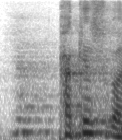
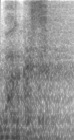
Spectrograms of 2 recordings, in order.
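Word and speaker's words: Bacchus: 그 이름이 바크스예요. 바크스. 바케스가 아니고 바크스. 바카스하고 비슷해 발음이. 바크스.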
